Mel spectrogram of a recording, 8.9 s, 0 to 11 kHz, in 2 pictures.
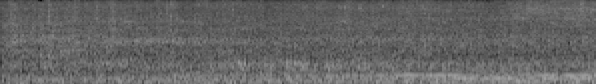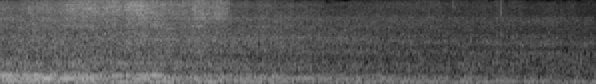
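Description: A train of vintage carriages rolling past on the rails, then an FS E428 electric locomotive going by with a steady low hum. The sound is loudest about halfway through, as the locomotive passes, and fades as it pulls away.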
